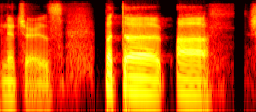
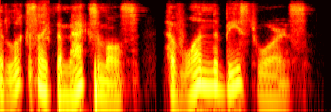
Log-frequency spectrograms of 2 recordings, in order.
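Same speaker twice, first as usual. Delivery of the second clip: soft, mock, faintly mournful tone; 7 dB quieter than usual. Retelling Optimus staring into the camera, in a mock almost-sad tone. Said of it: "he kind of says it in like a like a almost a sad tone".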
